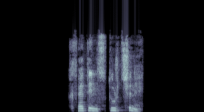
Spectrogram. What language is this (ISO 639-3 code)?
kur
